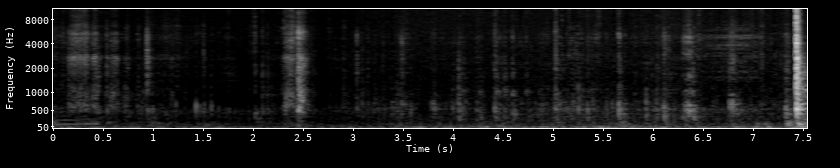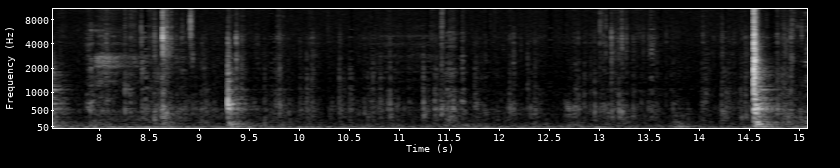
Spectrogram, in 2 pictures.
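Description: Hands handling plastic parts and wiring inside a front-load washer's cabinet: rustling and scraping with a few sharp plastic clicks and knocks, the loudest about seven seconds in and near the end, as a small plastic door is worked shut.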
